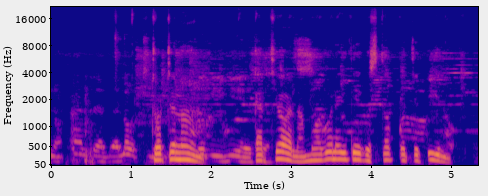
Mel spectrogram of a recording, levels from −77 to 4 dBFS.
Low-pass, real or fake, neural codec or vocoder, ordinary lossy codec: none; real; none; none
